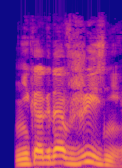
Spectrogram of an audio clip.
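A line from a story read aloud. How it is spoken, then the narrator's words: Exclaimed. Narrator (Russian): воскликнул Барни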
